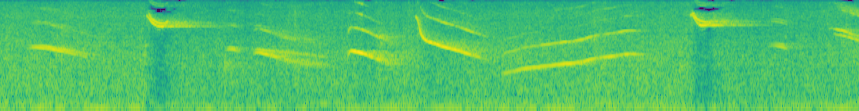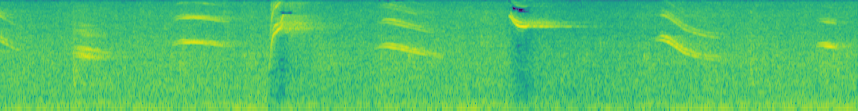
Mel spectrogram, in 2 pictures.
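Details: Green-winged saltator in "chuva" song, used to get captive birds singing: many overlapping clear whistles, short falling slurs and long rising glides, broken by sharp clicks about every one to two seconds, over background hum.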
